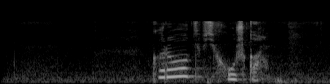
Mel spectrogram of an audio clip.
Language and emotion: Russian, neutral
